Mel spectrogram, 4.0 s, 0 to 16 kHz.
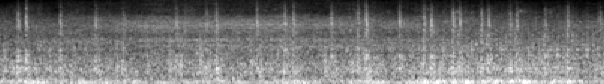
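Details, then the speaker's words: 1985 Chevy K10 carbureted engine that would not idle after sitting (owner suspected gummed carburetor), about 15 minutes after Seafoam spray and fuel treatment: now holds a steady low idle on its own, still slightly rough, needs more running. "so uh she's still idling a little rough but says to run the vehicle for another you know 10 15 minutes"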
